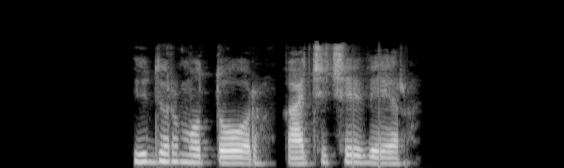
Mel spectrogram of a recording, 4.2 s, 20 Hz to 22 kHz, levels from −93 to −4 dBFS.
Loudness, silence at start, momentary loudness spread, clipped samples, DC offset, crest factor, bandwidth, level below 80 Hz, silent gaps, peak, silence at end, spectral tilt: -23 LUFS; 1 s; 8 LU; under 0.1%; under 0.1%; 20 dB; 8 kHz; -62 dBFS; 2.08-2.12 s; -4 dBFS; 1.2 s; -5.5 dB/octave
